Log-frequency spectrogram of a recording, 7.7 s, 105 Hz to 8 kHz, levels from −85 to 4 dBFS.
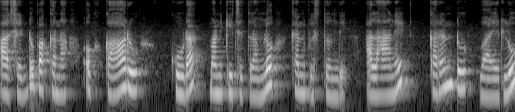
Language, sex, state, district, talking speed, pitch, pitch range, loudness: Telugu, female, Andhra Pradesh, Anantapur, 115 wpm, 225 Hz, 205-275 Hz, -20 LUFS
